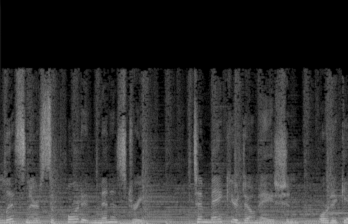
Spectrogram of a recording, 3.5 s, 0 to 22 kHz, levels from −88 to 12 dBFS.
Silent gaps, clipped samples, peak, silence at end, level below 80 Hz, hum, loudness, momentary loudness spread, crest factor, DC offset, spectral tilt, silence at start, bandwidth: none; under 0.1%; -10 dBFS; 0 s; -38 dBFS; none; -24 LUFS; 5 LU; 14 dB; under 0.1%; -4.5 dB/octave; 0 s; 15.5 kHz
